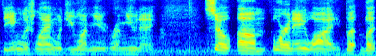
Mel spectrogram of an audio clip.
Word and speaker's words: Ramune: like, so like the Ramune sodas, like for the longest time I was saying Ramun soda, and it's Ramune. It's not Ramun, it's Ramune. And there's an E, it's literally spelled Ramun.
